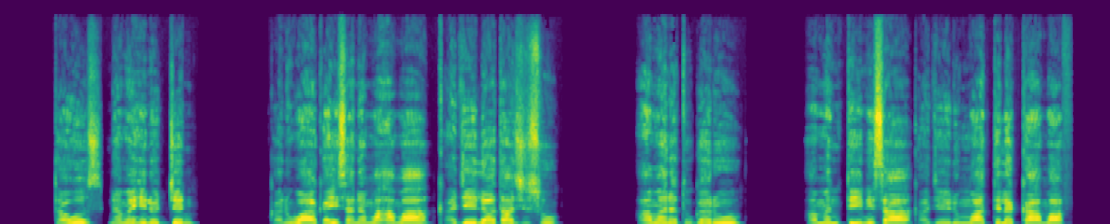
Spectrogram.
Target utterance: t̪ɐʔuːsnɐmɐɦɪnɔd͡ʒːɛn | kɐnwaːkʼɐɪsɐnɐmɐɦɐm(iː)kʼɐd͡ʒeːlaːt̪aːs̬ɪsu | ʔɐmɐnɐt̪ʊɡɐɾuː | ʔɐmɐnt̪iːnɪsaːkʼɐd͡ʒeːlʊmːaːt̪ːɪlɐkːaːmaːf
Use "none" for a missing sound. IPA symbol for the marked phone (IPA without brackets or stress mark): aː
